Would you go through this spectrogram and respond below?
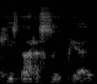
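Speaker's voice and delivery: hushed whisper, barely a breath. Retold or imitated. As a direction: whisper it so the ogre won't wake. Whispering while escaping the ogre.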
